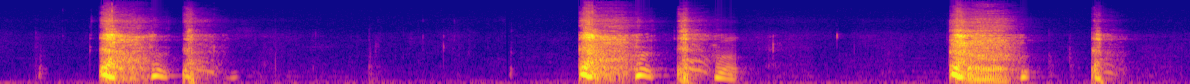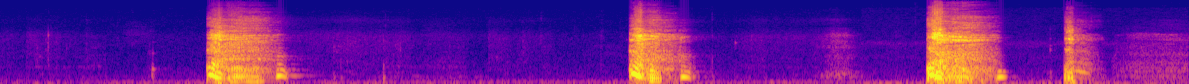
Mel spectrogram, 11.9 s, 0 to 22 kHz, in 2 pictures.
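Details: Six bouts of sharp, harsh coughing, one to three coughs each, compiled from recordings made during past asthma attacks and a COVID-19 infection: cough from asthma and COVID-19.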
